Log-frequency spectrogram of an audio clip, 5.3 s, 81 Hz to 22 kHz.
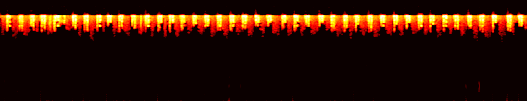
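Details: High-pitched katydid (등줄어리쌕쌔기) song from Korea's National Institute of Biological Resources, 2020: rapid rasping clicks, about six each second, forming a steady, monotonous buzz with nothing else audible.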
